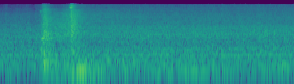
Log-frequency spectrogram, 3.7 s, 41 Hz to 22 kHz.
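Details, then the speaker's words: 1961 Chevy truck V8 at warm idle with no throttle, heater on, after new thermostat and valve cover seal; quiet, even low burble with no stumble or tick, not overheating, running great; normal idle. "it's running outstandingly amazing and that's good"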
